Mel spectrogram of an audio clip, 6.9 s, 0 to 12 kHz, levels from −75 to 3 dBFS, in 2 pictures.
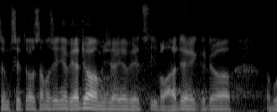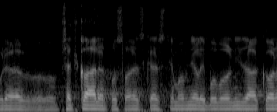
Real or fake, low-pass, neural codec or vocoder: real; 10.8 kHz; none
